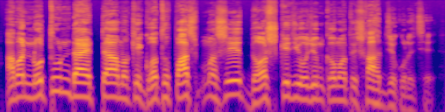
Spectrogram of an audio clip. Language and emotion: Bengali, happy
